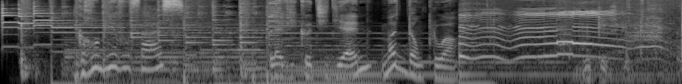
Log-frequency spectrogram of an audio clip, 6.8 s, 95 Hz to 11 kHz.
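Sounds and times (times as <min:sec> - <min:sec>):
speech: 0:00.8 - 0:02.0, 0:02.7 - 0:04.7
baby girl crying after being put back to bed: 0:04.6 - 0:06.8.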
